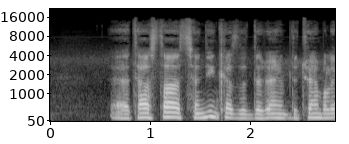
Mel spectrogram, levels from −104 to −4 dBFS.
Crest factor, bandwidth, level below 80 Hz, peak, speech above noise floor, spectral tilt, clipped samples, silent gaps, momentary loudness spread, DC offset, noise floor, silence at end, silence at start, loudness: 20 dB; 15.5 kHz; -74 dBFS; -8 dBFS; 36 dB; -5.5 dB/octave; under 0.1%; none; 8 LU; under 0.1%; -62 dBFS; 0 s; 0.6 s; -27 LUFS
